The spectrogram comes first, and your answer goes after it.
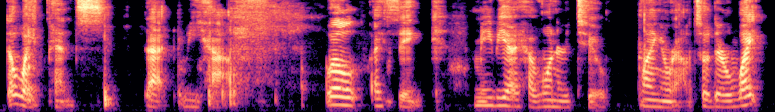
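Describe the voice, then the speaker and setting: A middle-aged woman with a Filipino accent, chatting enthusiastically as she shows off her fountain pen collection, often correcting herself. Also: mid-range voice. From Philippines. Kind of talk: casual show-and-tell.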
